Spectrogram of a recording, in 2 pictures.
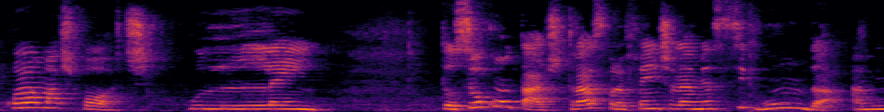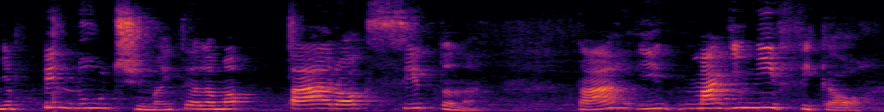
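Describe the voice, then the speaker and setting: A Brazilian woman with a fairly high voice teaches grammar from home, patient and explanatory, often pausing to check that her students follow. Her voice bounces around a roomy space, with a faint hum of ambient noise behind her. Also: expressive, a bit bright. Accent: Brazilian Portuguese. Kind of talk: remote grammar lesson. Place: home room during quarantine.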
